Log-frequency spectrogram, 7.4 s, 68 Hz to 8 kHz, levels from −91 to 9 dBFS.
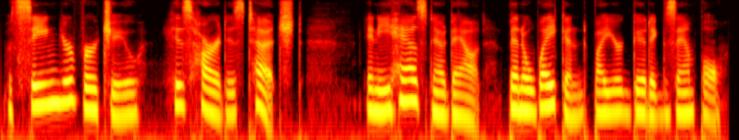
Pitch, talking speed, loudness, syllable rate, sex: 190 Hz, 155 wpm, -17 LUFS, 4.3 syllables/s, female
